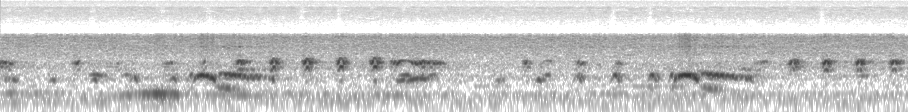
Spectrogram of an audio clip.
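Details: Barred owl pair calling at their nest in Midtown Tulsa, parents sharing nest duties, captured on a live feed camera. A long, uneven run of short hooting notes with a few louder drawn-out, wavering calls, over a low background hum.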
